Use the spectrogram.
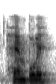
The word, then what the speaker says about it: Hempuli: Hempuli is fine. How do you say it? Finnish, because Finnish is like a... like if I would say it in Finnish, it would be Hempuli.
